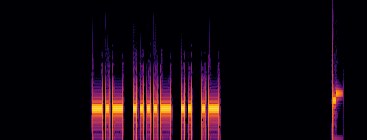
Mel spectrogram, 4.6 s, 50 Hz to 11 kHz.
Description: Morse code, heard as a keyed tone, about 28 wpm, 700 Hz. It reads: K4IA
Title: Easy Call Signs - 28wpm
